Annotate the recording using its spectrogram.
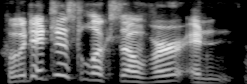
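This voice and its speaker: A man's voice: high voice, wildly swooping pitch, normal speed, pushed and bright, dry recording. A man playing a tabletop game, narrating his character's actions with jokes. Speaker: player. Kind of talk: casual tabletop game play.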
